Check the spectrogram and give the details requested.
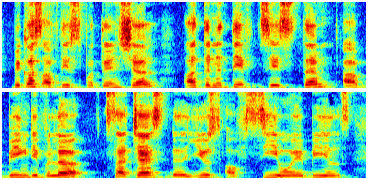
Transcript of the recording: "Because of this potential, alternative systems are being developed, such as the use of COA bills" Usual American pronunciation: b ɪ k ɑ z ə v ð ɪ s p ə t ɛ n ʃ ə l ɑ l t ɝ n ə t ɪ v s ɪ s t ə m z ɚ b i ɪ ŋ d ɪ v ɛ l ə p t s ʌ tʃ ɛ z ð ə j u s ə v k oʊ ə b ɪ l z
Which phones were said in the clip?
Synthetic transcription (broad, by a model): b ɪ k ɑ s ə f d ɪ s p ə t ɛ n ʃ ə l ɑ l t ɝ n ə t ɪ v s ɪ s t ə m ɑ b i ɪ ŋ d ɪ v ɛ l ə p s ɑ tʃ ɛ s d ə j u s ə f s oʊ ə b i l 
